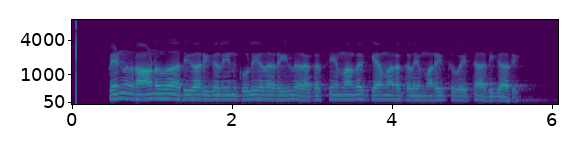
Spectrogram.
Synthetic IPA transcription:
pɛɳɾaːɳɯʋɐɐðɪɣaːɾɪɣɐɭɪnkʊɭɪjɐɭɐɾɐjɪlɾɐɣɐsɪjɐmaːɣɐkɪjaːmɐɾɐŋɡɐɭɐɪmɐrɐɪt̪ːɯʋɐɪt̪ːɐːðɪɣaːɾi

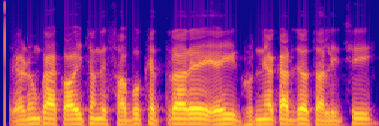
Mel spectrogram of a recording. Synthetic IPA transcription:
ɾeɽ̃uŋkakɔɦit͡ʃʰɔnt̪isɔbukʰet̪ɾɔɾeːɦiɡʱuɾnjɔkaɾd͡ʒɔt͡ʃalit͡ʃʰi

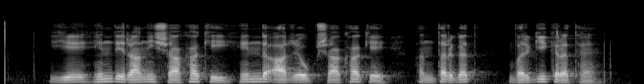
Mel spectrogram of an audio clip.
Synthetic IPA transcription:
jeːɦɪ̃nd̪iɾaːniʃaːkʰakihɪ̃nd̪aːɾjəʊpʃaːkʰake | ɐ̃nt̪əɾɡət̪ | ʋɐɾɡikɐɾət̪ɦɛ̃ː

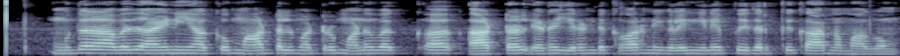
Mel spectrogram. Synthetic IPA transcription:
mʊðɐlaːʋɐðɯɐjnɪjaːkːɯmaːʈːɐlmɐʈrɯmːɐnɯʋɐaːʈrɐlɛnɐɪɾɐɳɖɯkaːɾɐɳɪɣɐɭɪnɪɳɐɪpːɯɪðɐrkɯkːaːɾɐɳɐmaːɣɯm

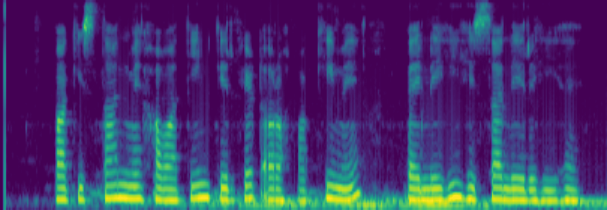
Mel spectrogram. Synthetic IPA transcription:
paːkɪst̪aːnmẽxɐʋaːt̪iːnkɪɾkeʈɔ̰ːɾɐxʋaːkimẽpɛɦleɦiɦɪsːaleːɾɐɦiɦɛː

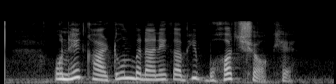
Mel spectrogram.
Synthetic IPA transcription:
ʊnɦẽkaːɾʈuːnbɐnaːnekabʱibɔɦʊt̪ʃɔ̰ːkhɛː

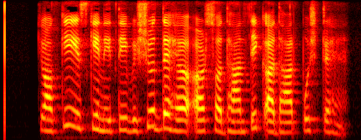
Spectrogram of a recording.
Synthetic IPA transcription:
kjõːkiɪskinit̪iʋɪʃʊd̪ʱːəɦɛʔɔːɾswɐd̪ʱaːnt̪ɪkaːd̪ʱaːɾpʊʃʈəɦɛ̃ː

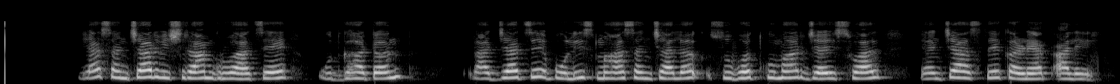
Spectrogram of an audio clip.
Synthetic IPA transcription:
jasəɲt͡ɕaɾʋiɕɾamɡɾuɦat͡se | ud̪ɡʱaʈən | ɾad͡ʑjat͡sepoliːsməɦasəɲt͡ɕaləksubʱot̪kumaɾd͡ʑəjsʋal | jaɲt͡ɕjaəst̪ekəɾɳjat̪ale

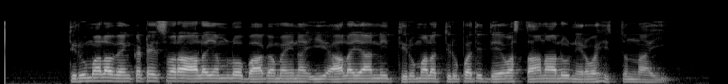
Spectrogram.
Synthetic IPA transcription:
t̪iɾumɐlɐʋeŋkɐʈeːʃʋɐɾɐaːlɐjɐmlo̞ːbʱaːɡɐmɐjnɐiːaːlɐjaːnːit̪iɾumɐlɐt̪iɾupɐt̪id̪ɛːʋɐst̪ʰaːnaːluniɾʋɐɦist̪unːaːji

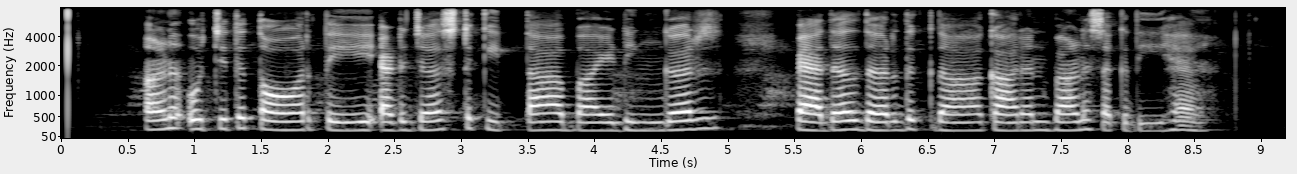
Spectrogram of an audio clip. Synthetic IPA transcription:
əɳʊt͡ʃɪt̪t̪ɔːɾt̪eːɛɖd͡ʒəsʈkiːt̪aːbaːiɖɪŋɡəɾzpɛːd̪əld̪əɾd̪d̪aːkaːɾəɳbəɳsəkd̪iːɦɛː

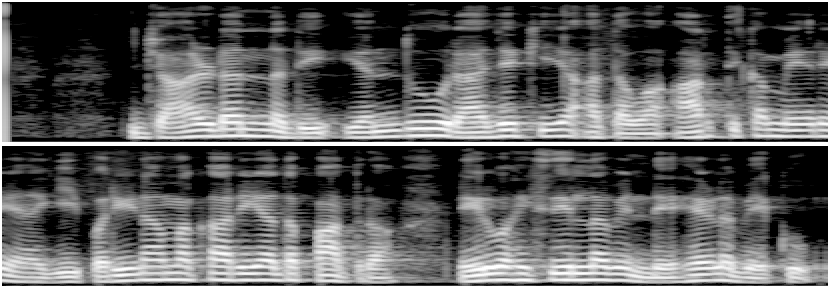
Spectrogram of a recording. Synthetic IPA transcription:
d͡ʒaːɾɖɐnːɐd̪ie̞nd̪uɾaːd͡ʒɐkiːjɐʔɐt̪ʰɐʋaːʔaːɾt̪ʰikɐmɛːɾɛjaːɡipɐɾiɳaːmɐkaːɾjaːd̪ɐpaːt̪ɾɐ | niɾʋɐɦisilːɐʋend̪eɦɛːɭɐbeːku

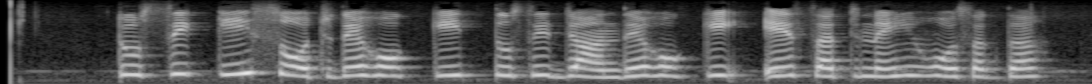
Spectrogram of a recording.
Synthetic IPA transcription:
t̪ʊsĩːkiːsoːt͡ʃd̪eːɦoːkit̪ʊsĩːd͡ʒãːnd̪eːɦoːkieːsət͡ʃnəĩːɦoːsək̚d̪aː

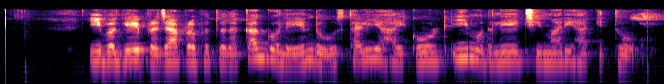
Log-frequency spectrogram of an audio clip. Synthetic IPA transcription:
iːbɐɡːe̞pɾɐd͡ʒaːpɾɐbʱut̪ʋɐd̪ɐkɐɡoleend̪ust̪ʰɐɭijɐɦɐjkoːɾʈiːmɔd̪ɐle̞t͡ʃʰiːmaːɾiɦaːkit̪ːu

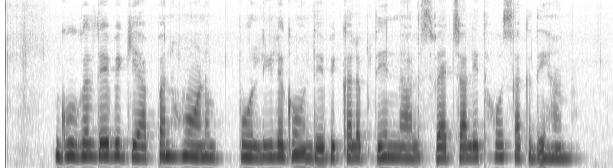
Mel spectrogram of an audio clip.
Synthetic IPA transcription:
ɡuːɡəld̪eːʋɪɡjaːpənɦoːɳb̥oːliːləɡãːnd̪eːʋɪkəlpd̪eːnaːlsʋɛːt͡ʃaːlɪt̪ɦoːsəkd̪eːɦən

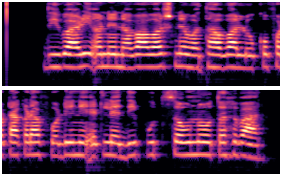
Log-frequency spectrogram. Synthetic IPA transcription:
d̪iʋaɭiənenəʋaʋəɾʃneʋəd̪ʱaʋːalokofəʈakɽafəɽinieʈled̪iput̪səwnot̪əɦʋaɾ

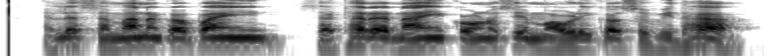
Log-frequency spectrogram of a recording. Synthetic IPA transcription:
ɦelesemanɔkɔpaĩseʈʰaɾenaɦĩkɔwɳ̃ɔsimɔwɭikɔsubid̪ʱa

